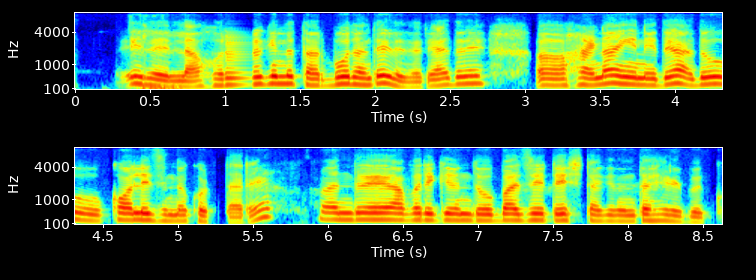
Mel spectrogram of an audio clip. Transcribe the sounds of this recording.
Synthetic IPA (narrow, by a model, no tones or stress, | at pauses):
ilːɐilːɐɦɔɾɐɡind̪ɐt̪ɐɾboːd̪uɐnt̪ɐɦeːɭid̪aːɾeaːd̪ɐɾe̞ɦɐɳɐeːnid̪e̞ɐd̪ukaːleːd͡ʒind̪ɐkoɖt̪aːɾe̞ | ɐnd̪ɐɾe̞ɐʋɐɾiɡe̞o̞nd̪ubɐd͡ʒeʈeʂʈaːɡid̪uɐnt̪ɐɦe̞ːɭbe̞ːku̥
